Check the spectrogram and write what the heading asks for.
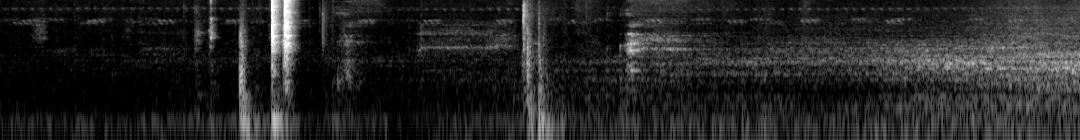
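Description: A few sharp knocks and clicks, the loudest about two seconds in, from doors and fittings being handled inside the small trailer. From about five seconds in, a faint hiss slowly builds.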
